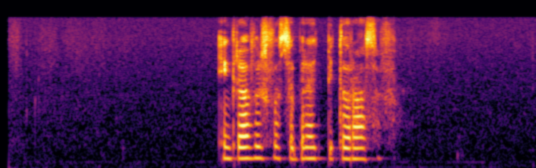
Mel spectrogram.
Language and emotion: Russian, neutral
